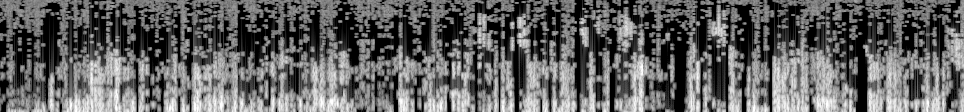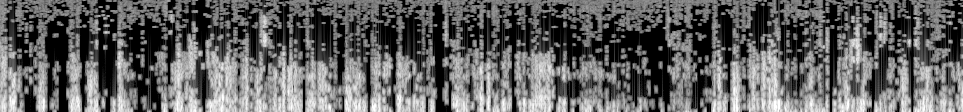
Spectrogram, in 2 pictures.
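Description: A woman speaking Italian in continuous talk.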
